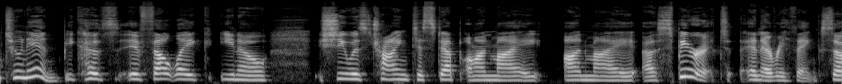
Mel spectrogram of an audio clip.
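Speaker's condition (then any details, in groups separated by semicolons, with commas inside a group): No condition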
